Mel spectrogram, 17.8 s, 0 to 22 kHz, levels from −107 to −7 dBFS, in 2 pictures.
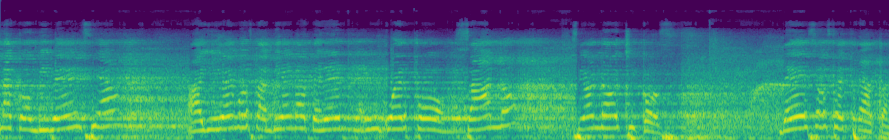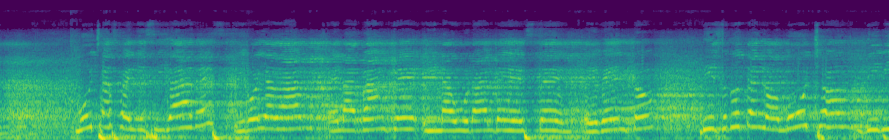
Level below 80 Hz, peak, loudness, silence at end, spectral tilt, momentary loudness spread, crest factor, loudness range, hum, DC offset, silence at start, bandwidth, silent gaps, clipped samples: -30 dBFS; -6 dBFS; -18 LUFS; 0 s; -6.5 dB/octave; 5 LU; 12 dB; 2 LU; none; under 0.1%; 0 s; 9.2 kHz; none; under 0.1%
